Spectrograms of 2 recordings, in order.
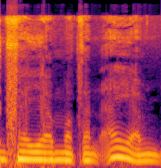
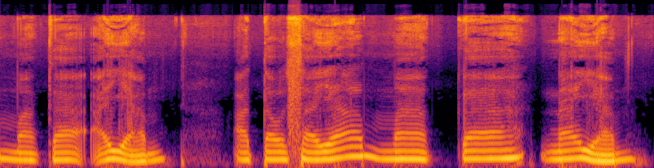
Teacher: jika seandainya kata makan huruf n-nya di sini tidak diperjelas atau menghilangkan huruf N pada kata makan atau malah menggabungkannya dengan kata ayam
